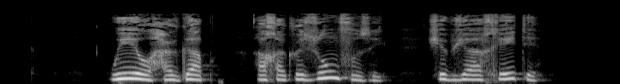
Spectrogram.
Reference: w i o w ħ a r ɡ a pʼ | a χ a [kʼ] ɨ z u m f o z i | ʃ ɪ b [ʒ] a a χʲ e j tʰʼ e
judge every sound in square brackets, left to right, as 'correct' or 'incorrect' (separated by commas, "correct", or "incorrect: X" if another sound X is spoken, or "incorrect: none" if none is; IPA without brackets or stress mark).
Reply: correct, correct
